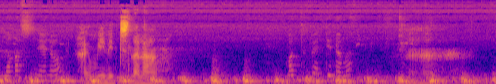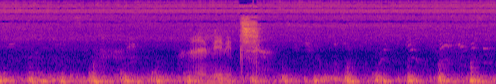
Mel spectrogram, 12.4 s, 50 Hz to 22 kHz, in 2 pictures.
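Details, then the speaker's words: Fetal monitor in a hospital before the mother's planned surgical (cesarean) delivery: rapid, regular whooshing beats at about 150 per minute, with brief background voices; fetal heart rate in the normal range. "sabi ni bas ng heart bit ni bb ch ch ch ch ch ch"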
